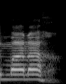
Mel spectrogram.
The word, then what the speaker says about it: मनः: मनः, म के बाद जो विसर्ग है उसका उच्चारण हमें ख में ले आना है।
